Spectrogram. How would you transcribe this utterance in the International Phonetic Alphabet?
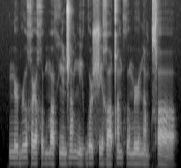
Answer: nə˞bɹuχə˞χub mɒxĩɖ͡ʐɑ̃b niɡʷə˞ ʂiʁɔqʼõb xomə˞nɑ̃b t͡ɕʰɑ

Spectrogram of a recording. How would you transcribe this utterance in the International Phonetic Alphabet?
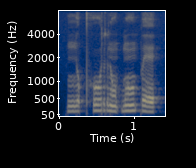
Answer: ɲʊ˨pʰu˦rũ˨ ɓũ˦pe˨

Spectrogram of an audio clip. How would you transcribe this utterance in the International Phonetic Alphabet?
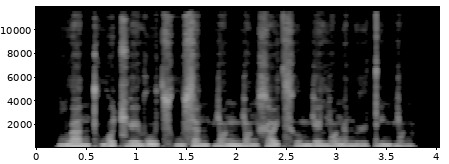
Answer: lwa˥n t̪ʰwɔ˥˩ t͡ɕɥɛ˧˥ɻo̰˨˩ʊ̯ t͡sʰu˥sa˧˥n pjɑ˥ŋmjɑ˥˩ŋ xa̰˨˩ɪ̯t͡sʰɤ˧˥ mjɛ˥˩ljɑ̰˨˩ŋ a˥˧nɻɻ̩˥˩t̪ḭ˨˩npjɑ˦ŋ

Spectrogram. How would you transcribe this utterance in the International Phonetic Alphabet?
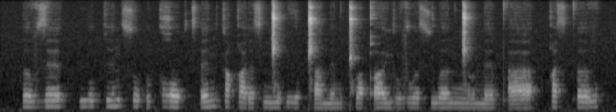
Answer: ɜvzɛ | wokɪn soʔɤkʁoʔ t͡sʼɛn kaqɛɾɜsŋ͡ǁɪʔ voǁan ɛnǁoqʼɜ jɤvlɤswɜn ŋ͡ǁɤnɛ pʼa | qɛspʼɜv

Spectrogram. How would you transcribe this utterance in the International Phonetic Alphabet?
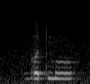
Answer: ɡʷɛ˥tmu˥

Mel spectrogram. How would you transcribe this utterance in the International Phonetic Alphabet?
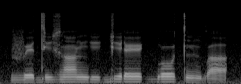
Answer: ve˨di˨ ɣã˦ ŋiː˨ɡi˦ ɾeː˦ɡ͡boː˦tĩ˨ɡʷa˨

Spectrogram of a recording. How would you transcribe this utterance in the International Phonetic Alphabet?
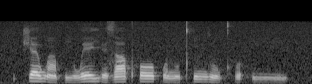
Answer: t͡ʃɛ˦wã˨pi˨ weː˦jɪ˨za˦pʰoː˦ pʊ˨nũ˨tʰĩ˦ŋzũ˨ kʰʊ˨hiː˨

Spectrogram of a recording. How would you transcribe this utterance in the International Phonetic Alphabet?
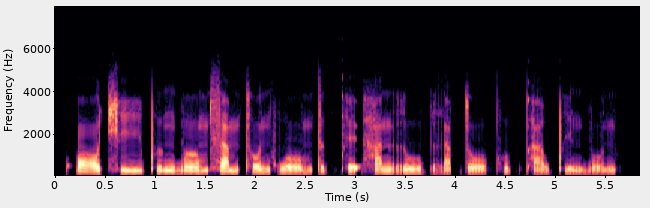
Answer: ʔɔː˨˩t͡ɕʰiː˧pʰɯ˦˥ŋ bɤː˧msa˧mtʰo˨˩n kwoː˨˩mtɯ˥˩k̚pʰe˨˩ʔha˥˩n ruː˦˥pra˨˩p̚toː˨˩kʰu˥˩k̚ pʰa˩˦w pʰi˨˩nbo˩˦n

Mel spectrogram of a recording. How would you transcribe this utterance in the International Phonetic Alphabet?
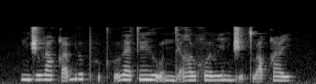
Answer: nd͡ʒɯβæqḭ bɯ pʰṵkʰṵðætẽ ɣṵ ndḛʁɯχʷe βind͡ʒḭ tʷa̰ qi

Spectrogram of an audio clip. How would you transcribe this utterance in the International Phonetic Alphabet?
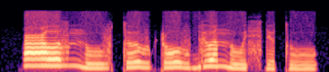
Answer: ʕʌː˥znuː˨v tɵ˧˥˧vʈo˧˥˧v ɡʲo˥ɐ̯nuː˨sʲ ɾɵ˨tu˨

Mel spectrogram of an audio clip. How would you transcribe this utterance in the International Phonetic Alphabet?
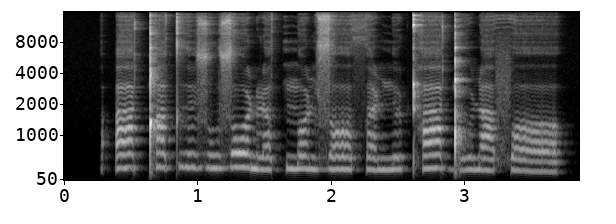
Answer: ʔaǃatðʉzu zɔɳɭɐtnɔɳ zʌθɐɳnʉ ʈʰaɡ͡ǃuɳa fʌ

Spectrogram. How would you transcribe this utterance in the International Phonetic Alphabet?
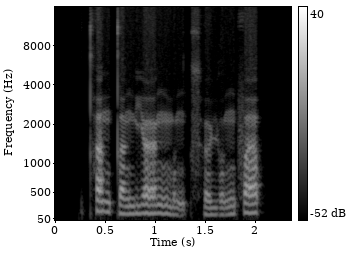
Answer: t̪ʰɐ˥nt̪ɐ˨˧ŋjœː˧ŋmʊ˨˩ŋ t͡sʰɵ˨ɥʊ˨˥ŋfɐ˥p̚

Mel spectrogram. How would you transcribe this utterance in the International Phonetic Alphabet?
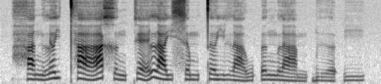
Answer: ha˨˩nlə˧j t̪ʰaː˨˩˦xə˨˩ŋkɛ˨˩˦ la˧jsə˧m t̪ə˧jla˨˩˦wʔə˧ŋ la˨˩mɓɨ˨˩ə̯ ʔi˧

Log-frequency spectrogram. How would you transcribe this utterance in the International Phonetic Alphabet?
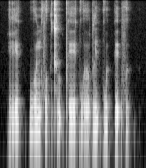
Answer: re˦˥k̚ | wo˦˥nfo˨˩k̚tʰu˨˩ʔpʰeː˦˥ kwɤː˦˥pli˥˩ʔkwɯ˥˩k̚ ʔe˥˩ʔfɯ˥˩k̚

